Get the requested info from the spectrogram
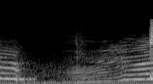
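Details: Cow mooing in a short, low, harmonic-rich call that dips and then rises in pitch. A brief sharp noise sounds at the end.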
